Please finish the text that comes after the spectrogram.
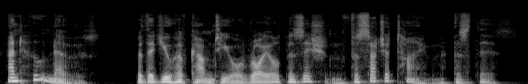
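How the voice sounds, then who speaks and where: Man voicing a stern, deep-voiced cautioning elder. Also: wildly swooping pitch, a little slow, gravelly, mellow, husky, dry recording, clean studio sound, exaggerated voice. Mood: stern warning. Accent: British. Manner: grave, emphatic.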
